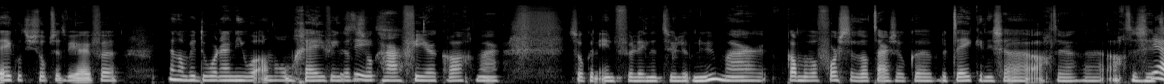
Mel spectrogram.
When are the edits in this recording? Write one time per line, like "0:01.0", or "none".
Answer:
none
